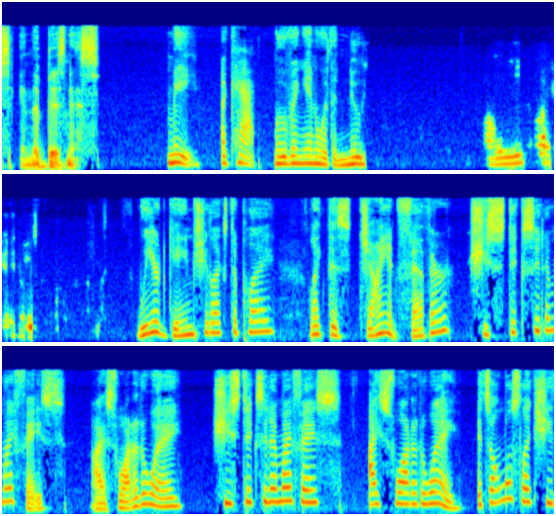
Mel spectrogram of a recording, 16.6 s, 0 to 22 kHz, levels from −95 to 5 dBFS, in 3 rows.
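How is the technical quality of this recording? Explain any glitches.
The recording has clear faults in the middle, between 3.56 and 6.83 s, where the talker's speech repeatedly collapses and a second voice briefly intrudes. It has passed through a call codec, and its spectrum tops out near 12 kHz.

Speech suppressed in double talk, at 3.56–4.12, 4.48–6.15 and 6.35–6.83 s: the talker drops sharply, by around 35 to 40 dB. This is likely because both sides spoke at once, and the echo canceller muted everything. On a waveform, the envelope caves in. On a spectrogram, the harmonics fade to near-blank.

Other side's voice leaking through, at 5.39–5.47 and 5.79–5.85 s: short scraps of a second voice appear, about as loud as the talker and then about 5 dB louder. This is likely residual loudspeaker echo that the canceller missed. They show as brief, isolated energy bursts inside the suppressed gap.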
